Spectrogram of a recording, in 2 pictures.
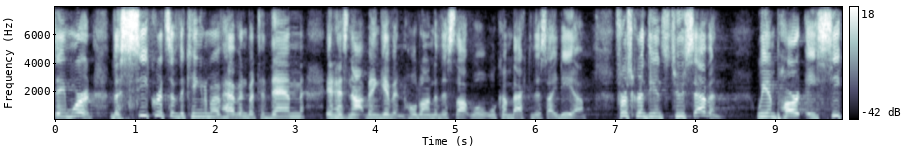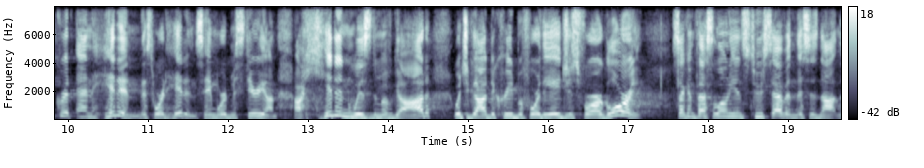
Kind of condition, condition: setting, large echoing room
